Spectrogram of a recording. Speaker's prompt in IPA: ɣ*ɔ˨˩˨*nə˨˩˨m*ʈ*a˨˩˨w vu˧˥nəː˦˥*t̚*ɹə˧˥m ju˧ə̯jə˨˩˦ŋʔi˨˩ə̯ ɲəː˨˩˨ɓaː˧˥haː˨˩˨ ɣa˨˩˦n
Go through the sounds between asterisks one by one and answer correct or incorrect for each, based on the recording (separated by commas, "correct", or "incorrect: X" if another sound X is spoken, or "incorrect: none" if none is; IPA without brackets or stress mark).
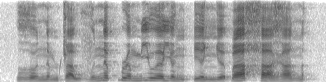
incorrect: o˨˩˨, correct, incorrect: p̚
